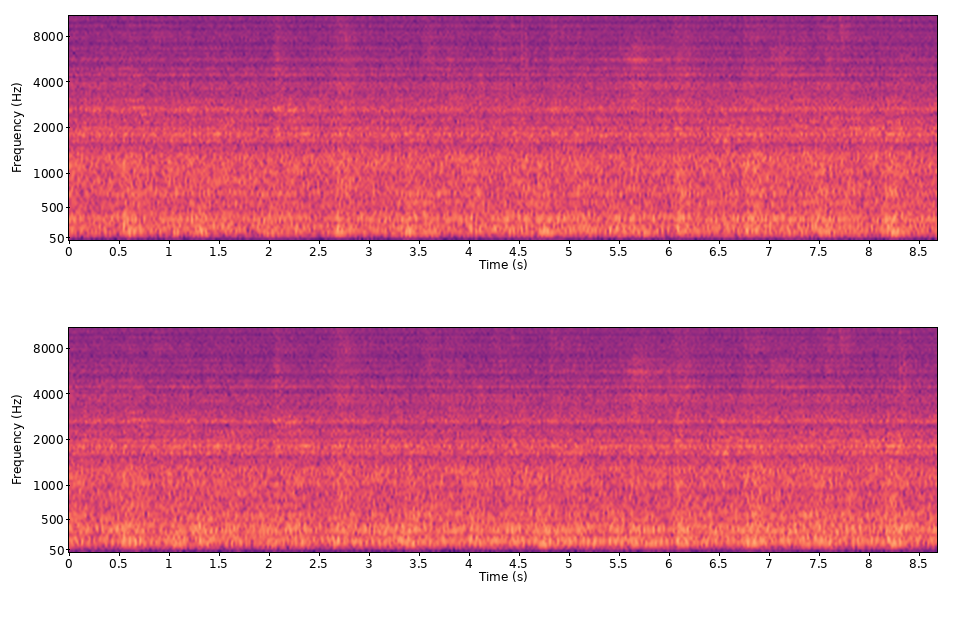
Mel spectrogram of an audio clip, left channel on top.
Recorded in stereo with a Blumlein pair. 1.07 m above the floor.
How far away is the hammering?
No hammering in this recording.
